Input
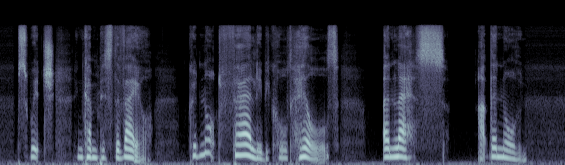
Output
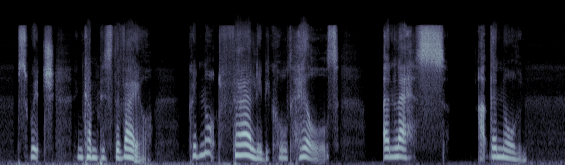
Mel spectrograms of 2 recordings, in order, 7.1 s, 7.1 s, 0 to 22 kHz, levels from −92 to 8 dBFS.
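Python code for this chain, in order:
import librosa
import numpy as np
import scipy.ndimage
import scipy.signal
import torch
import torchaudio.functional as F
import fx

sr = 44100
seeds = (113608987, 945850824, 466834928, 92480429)

y = fx.tilt_eq(x, sr, slope=2.0, at=(3.72, 6.17))
y = fx.doppler_dist(y, sr, depth_ms=0.14)
y = y * librosa.db_to_amplitude(-6.5)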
